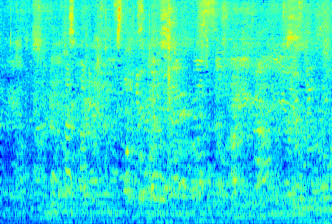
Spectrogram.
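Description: Many people chatting at once in a room, overlapping voices with no single speaker standing out; the chatter grows louder over the first second or so.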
